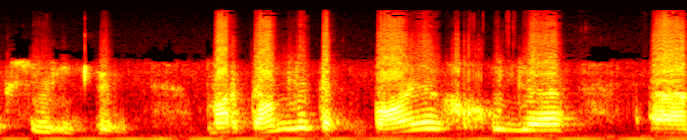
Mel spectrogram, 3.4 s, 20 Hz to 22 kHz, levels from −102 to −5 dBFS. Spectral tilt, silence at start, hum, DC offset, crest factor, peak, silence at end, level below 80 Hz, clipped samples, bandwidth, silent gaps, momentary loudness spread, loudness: -1.5 dB/octave; 0 s; none; under 0.1%; 18 dB; 0 dBFS; 0 s; -48 dBFS; under 0.1%; 16.5 kHz; none; 9 LU; -19 LUFS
